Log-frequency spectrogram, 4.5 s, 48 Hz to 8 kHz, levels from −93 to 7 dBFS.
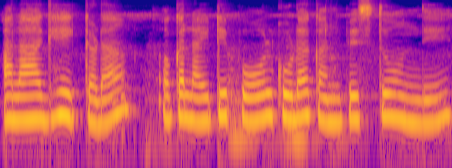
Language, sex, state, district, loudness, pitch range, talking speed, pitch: Telugu, female, Andhra Pradesh, Sri Satya Sai, -16 LUFS, 210-235 Hz, 105 wpm, 220 Hz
